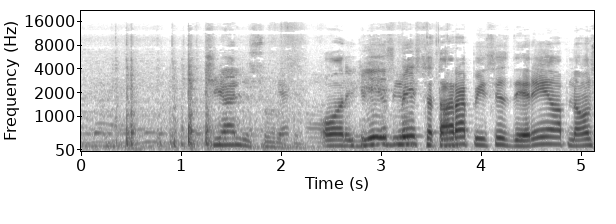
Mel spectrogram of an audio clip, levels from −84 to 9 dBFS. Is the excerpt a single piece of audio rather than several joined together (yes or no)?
no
